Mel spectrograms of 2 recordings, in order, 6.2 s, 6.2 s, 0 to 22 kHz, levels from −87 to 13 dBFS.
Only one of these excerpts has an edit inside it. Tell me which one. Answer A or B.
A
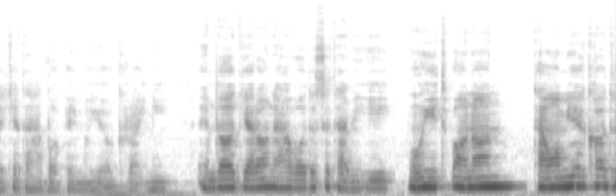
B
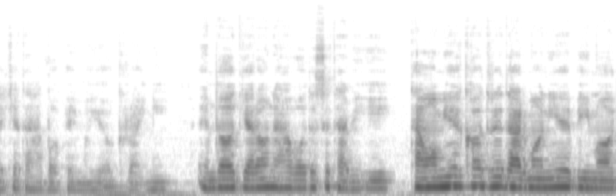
B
